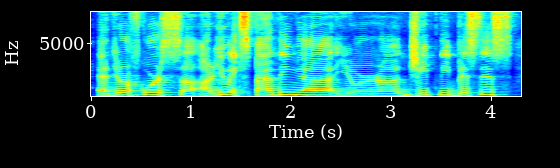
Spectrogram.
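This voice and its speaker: A woman's voice: mid-range voice, moderate pace. A woman hosting a news interview, asking questions in a chatty way with many hesitations. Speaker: news show host. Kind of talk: broadcast interview.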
